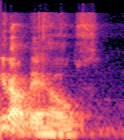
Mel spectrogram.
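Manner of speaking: mock jeering tone spoken through laughter. Voicing a man in a picture who laughs at people: imitating a man laughing at them. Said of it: "look at this man laughing at them like".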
